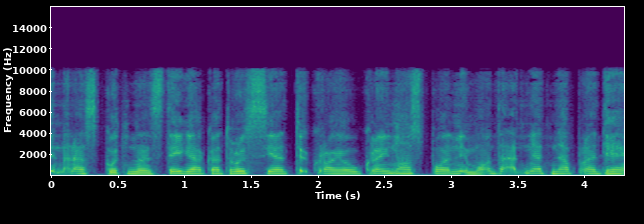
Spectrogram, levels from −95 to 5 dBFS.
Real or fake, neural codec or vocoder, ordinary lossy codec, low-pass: fake; autoencoder, 22.05 kHz, a latent of 192 numbers a frame, VITS, trained on many speakers; AAC, 64 kbps; 9.9 kHz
